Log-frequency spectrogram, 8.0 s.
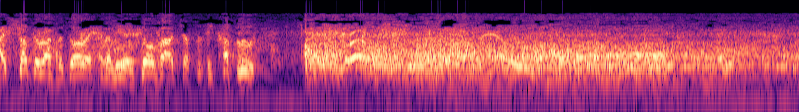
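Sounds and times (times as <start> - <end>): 
speech: 0.2 - 2.8
building exploding in flames: 3.0 - 7.9
loud steady roar of flames: 3.0 - 7.9.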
